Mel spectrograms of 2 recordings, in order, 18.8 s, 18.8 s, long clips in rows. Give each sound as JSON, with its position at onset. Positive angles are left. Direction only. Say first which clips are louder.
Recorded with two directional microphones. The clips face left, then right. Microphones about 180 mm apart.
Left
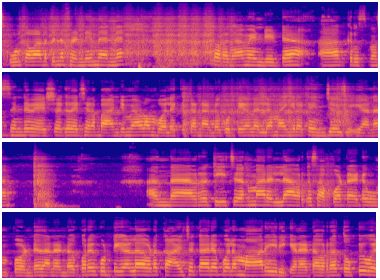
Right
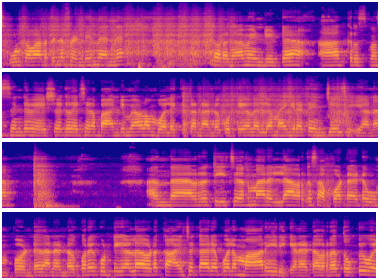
{"t": 0.1, "sound": "speech", "louder": "left 1 dB", "side_deg": 25}
{"t": 2.9, "sound": "speech", "louder": "even", "side_deg": 10}
{"t": 11.2, "sound": "speech", "louder": "even", "side_deg": 15}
